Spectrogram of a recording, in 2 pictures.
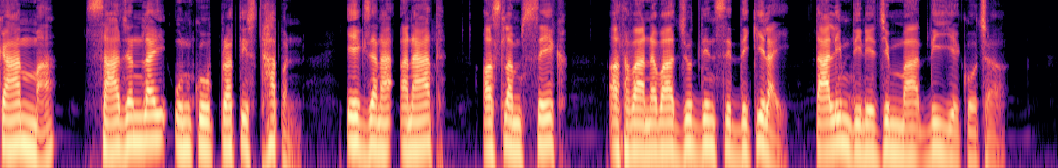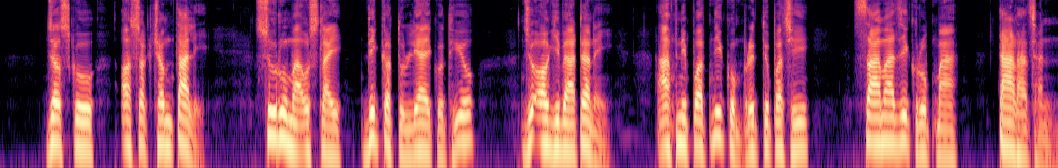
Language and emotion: Nepali, neutral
